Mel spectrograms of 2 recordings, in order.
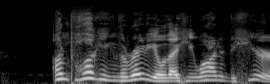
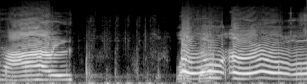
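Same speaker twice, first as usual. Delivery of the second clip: muffled voice; 9 semitones higher, 11 dB louder, much slower than usual. Pretend.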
